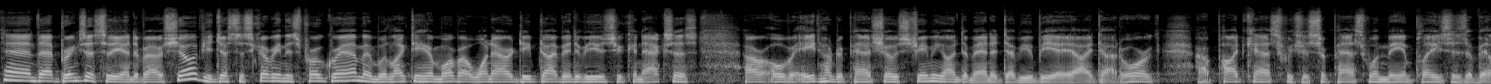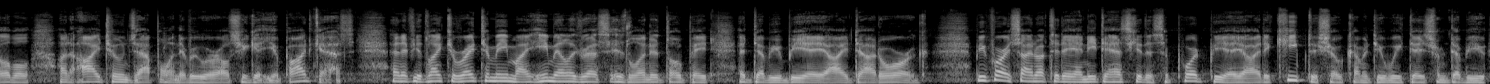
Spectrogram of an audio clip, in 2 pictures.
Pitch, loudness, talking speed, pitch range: 115 Hz, -21 LUFS, 195 wpm, 100-135 Hz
